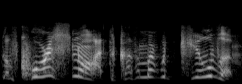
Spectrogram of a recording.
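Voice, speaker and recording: An earnest, defiant male conspiracy caller in a radio play. His voice is piercingly bright and edgy with a creaky grain, pressing each point insistently. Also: very high-pitched, sing-song, moderate pace, dry recording, highs cut off, exaggerated voice. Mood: indignant. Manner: insistent, indignant.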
